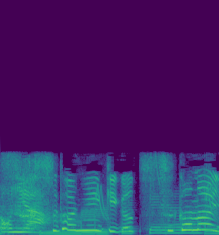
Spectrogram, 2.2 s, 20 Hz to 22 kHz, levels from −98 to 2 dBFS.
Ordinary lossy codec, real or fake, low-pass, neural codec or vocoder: none; real; none; none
